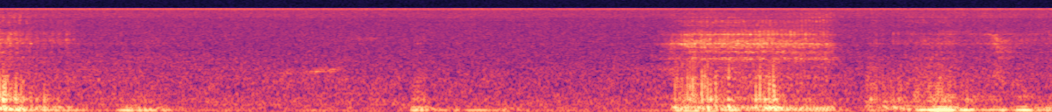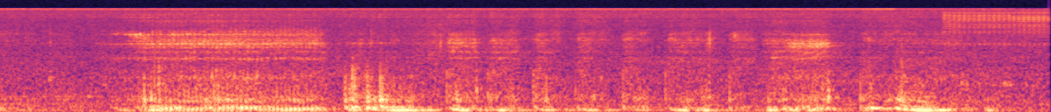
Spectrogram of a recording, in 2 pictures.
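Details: Snoring Chow Chow in deep sleep: a quiet start, then a run of loud, rough, rattling snores and snorty breaths packed closely together over several seconds.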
